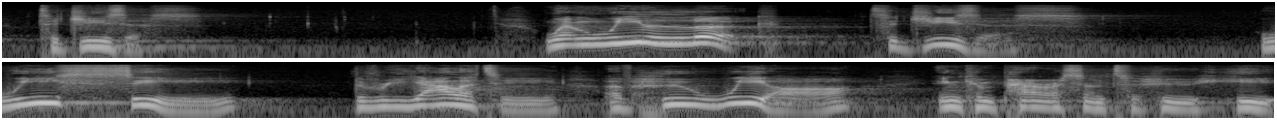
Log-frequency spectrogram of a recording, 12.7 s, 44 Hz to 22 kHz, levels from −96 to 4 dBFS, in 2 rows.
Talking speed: 95 wpm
